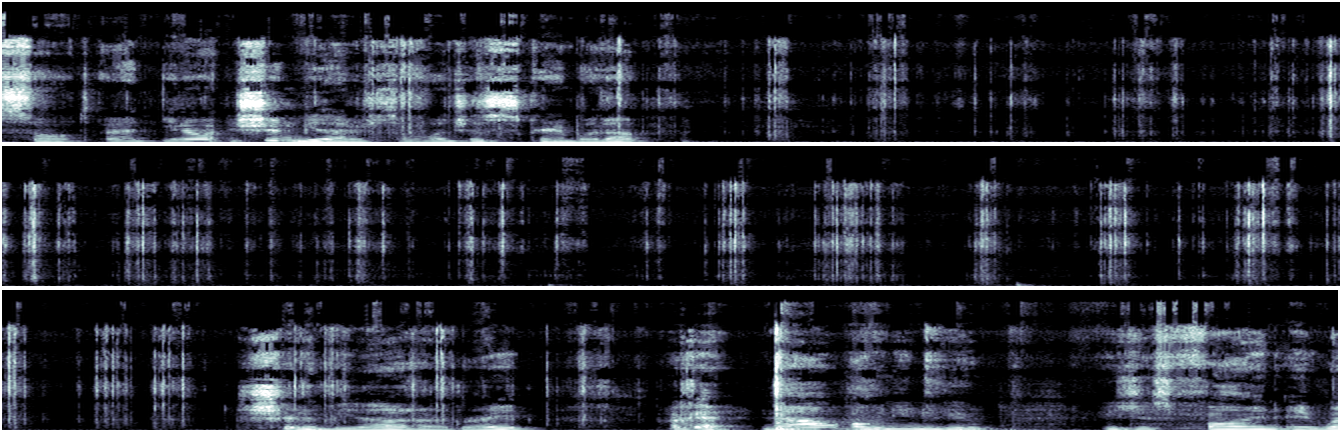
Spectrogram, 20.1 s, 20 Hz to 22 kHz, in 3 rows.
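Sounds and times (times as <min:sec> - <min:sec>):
puzzle cube plastic clicks: 0:01.7 - 0:17.5.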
